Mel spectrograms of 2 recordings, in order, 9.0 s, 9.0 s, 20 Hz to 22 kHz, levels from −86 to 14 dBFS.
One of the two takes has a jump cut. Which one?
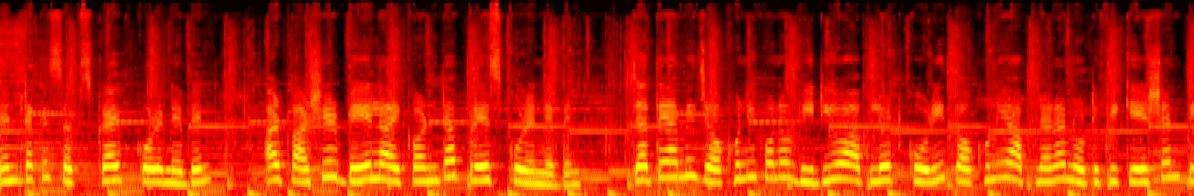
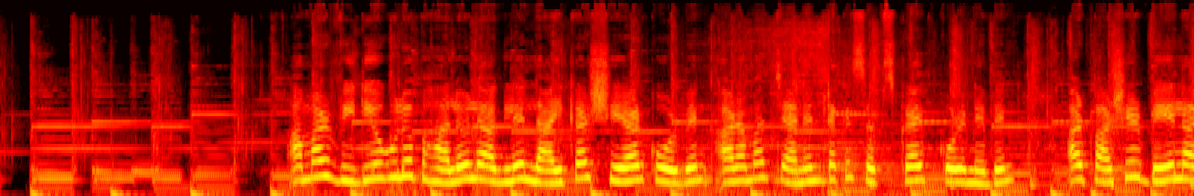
second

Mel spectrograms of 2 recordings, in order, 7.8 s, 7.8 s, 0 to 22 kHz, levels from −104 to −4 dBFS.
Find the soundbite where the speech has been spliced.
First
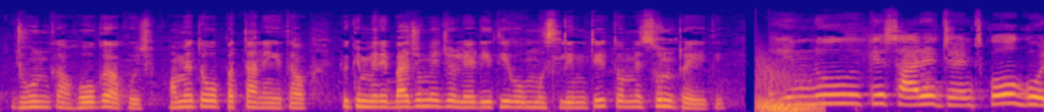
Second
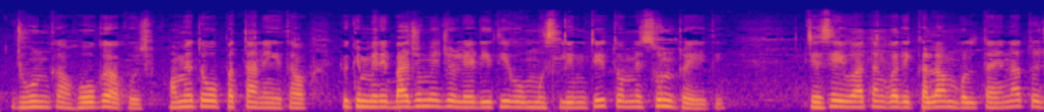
first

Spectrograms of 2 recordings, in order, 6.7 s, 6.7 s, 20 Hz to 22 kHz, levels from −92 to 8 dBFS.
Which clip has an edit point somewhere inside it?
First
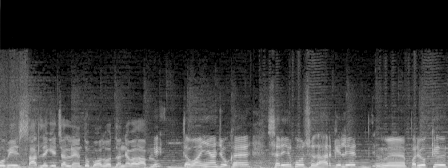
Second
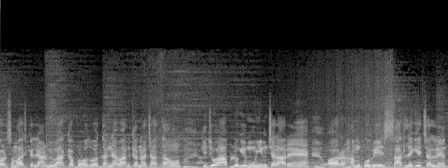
first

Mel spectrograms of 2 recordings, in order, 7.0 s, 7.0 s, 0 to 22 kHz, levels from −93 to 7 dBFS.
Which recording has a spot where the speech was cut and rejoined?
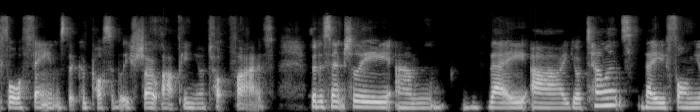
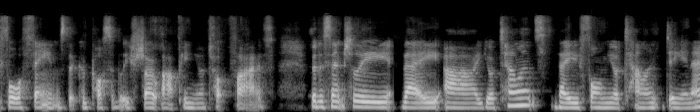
second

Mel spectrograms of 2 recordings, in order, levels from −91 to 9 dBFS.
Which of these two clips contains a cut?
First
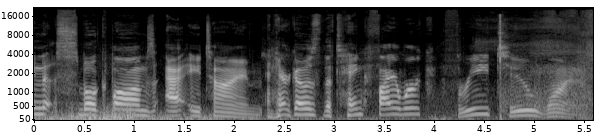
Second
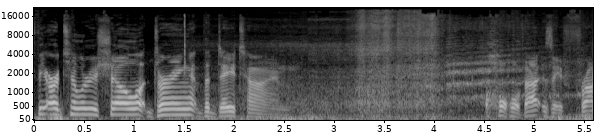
first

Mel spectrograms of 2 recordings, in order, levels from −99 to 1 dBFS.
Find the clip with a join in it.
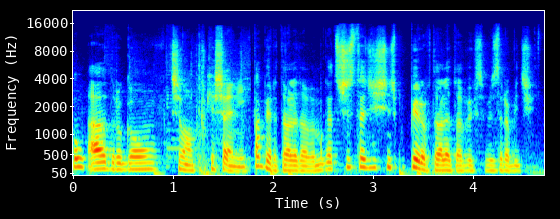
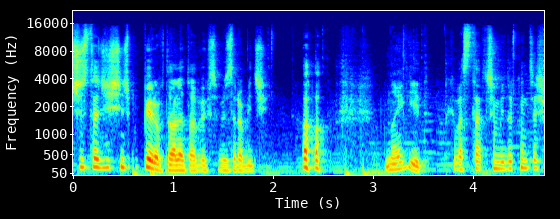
first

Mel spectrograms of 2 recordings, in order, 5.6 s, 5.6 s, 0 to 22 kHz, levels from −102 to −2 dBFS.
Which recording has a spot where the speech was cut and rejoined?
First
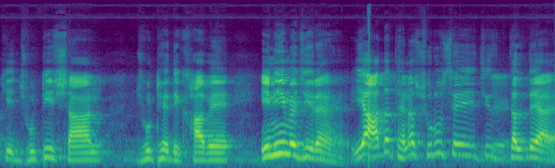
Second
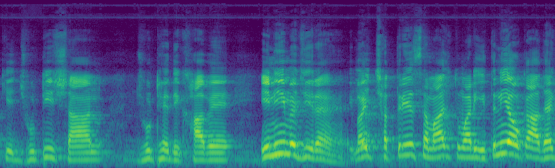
second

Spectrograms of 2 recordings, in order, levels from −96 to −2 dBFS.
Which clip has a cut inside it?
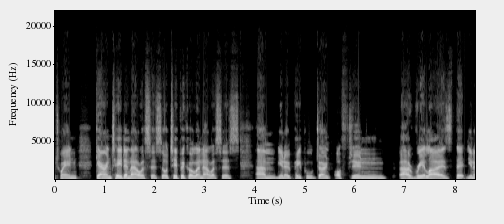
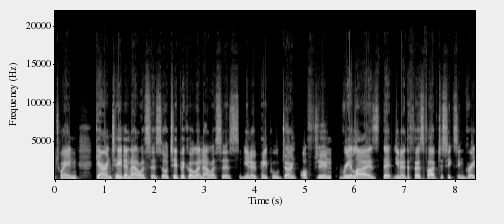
second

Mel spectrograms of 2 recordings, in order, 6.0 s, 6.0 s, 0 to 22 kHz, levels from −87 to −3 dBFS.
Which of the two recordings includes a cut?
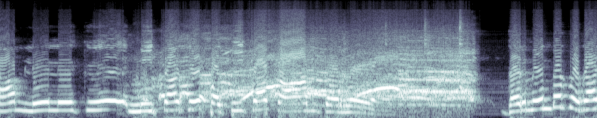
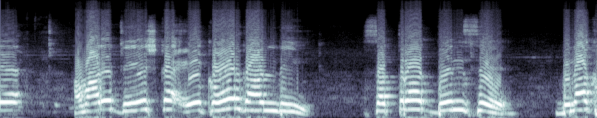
first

